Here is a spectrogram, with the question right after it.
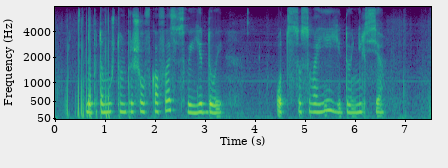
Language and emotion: Russian, sad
